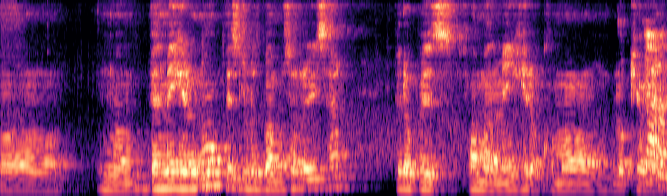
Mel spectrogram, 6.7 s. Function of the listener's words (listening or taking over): taking over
